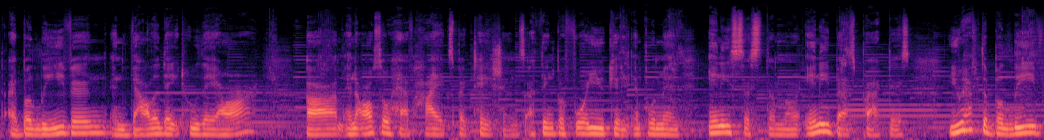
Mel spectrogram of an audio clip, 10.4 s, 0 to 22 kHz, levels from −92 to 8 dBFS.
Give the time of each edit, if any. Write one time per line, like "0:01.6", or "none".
none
